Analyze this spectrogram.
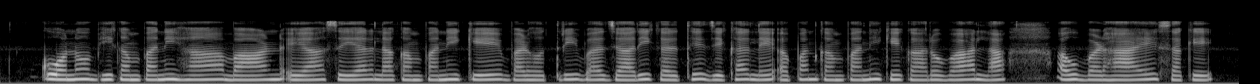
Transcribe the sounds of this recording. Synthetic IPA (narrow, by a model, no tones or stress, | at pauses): koːnobʱikə̃mpəniɦãbaːɳɖjasejəɾlakə̃mpənikebəɽ̤oːt̪ɾibəɾd͡ʒaːɾikəɾt̪ʰed͡ʒeːkʰəɾleʔɐpənkə̃mpənikekaːɾoːbaːɾla | əubəɽ̤aːesəkeː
